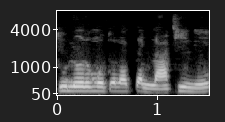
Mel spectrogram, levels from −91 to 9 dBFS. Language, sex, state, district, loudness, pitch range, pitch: Bengali, male, West Bengal, Dakshin Dinajpur, -15 LUFS, 135-150 Hz, 150 Hz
